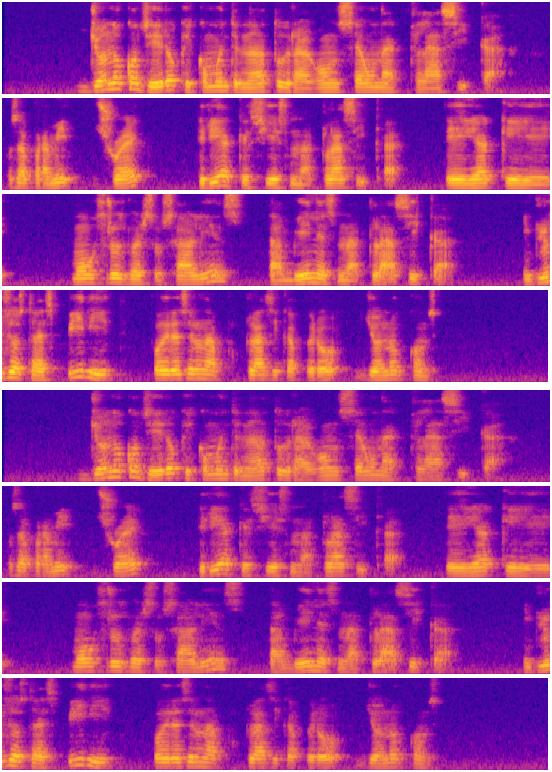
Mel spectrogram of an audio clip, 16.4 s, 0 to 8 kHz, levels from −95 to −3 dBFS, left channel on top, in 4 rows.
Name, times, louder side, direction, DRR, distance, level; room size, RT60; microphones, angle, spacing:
voice 1, 0.6-3.8 4.2-5.2 5.6-7.1 7.4-8.2 8.7-11.6 12.1-13.2 13.5-15.6, left 5 dB, 90° left, 0.7 m, -21 dB
5.7 x 2.3 x 2.2 m
head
